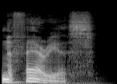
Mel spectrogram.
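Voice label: "nefarious", British English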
